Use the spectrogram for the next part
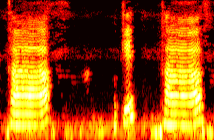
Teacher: Bila sebut huruf kaf, jangan lupa keluarkan angin.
